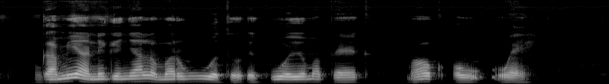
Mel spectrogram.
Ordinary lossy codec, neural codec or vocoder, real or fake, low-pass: none; none; real; none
